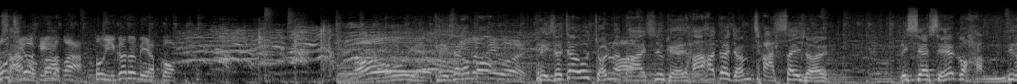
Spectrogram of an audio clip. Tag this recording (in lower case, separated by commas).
shot football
